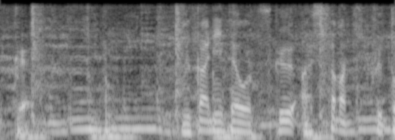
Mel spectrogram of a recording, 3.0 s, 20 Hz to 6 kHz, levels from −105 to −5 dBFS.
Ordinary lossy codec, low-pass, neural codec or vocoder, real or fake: none; 5.4 kHz; codec, 16 kHz, 4 kbps, FreqCodec, larger model; fake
